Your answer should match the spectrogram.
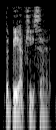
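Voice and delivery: ordinary delivery

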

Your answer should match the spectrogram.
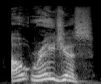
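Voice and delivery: high, indignant outburst; bellowed. A narrator's reading. Numataka cheated by the American on the phone, bellowing. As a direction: bellow it in outrage. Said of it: "Numataka bellowed".

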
